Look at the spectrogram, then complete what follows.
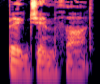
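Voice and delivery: ordinary delivery

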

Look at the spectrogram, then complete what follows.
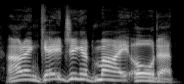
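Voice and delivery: a fierce warrior announcing attack; fierce pilot on the vox. Acted. Moore answers Org.

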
